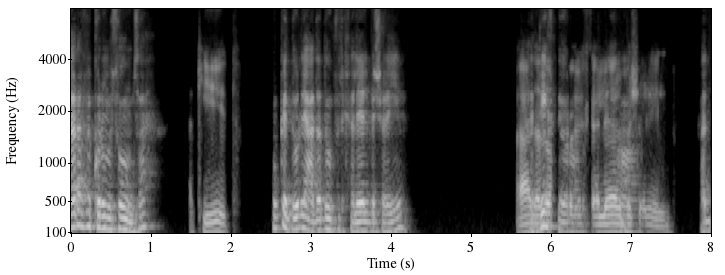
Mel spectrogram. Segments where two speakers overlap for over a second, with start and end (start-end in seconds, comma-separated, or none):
5.7-7.2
